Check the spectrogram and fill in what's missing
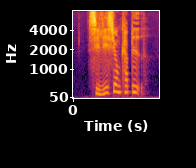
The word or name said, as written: siliciumkarbid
